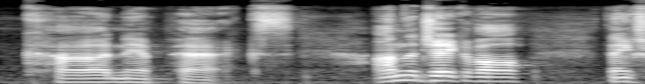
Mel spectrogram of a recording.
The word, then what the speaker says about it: Knipex: and uh as always make sure you say it right kanipex i'm the jacob all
